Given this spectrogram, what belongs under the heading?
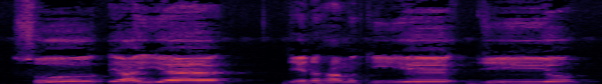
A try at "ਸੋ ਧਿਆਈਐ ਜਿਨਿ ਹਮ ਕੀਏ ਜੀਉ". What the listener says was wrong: ਜਿਨ ਹਮ ਕੀਏ ਜੀਉ। ਜਿਨ ਹਮ ਇਕੱਠਾ ਨਹੀਂ ਕਹਿ ਦੇਣਾ। ਜਿਨ ਹਮ ਕੀਏ ਜੀਉ।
